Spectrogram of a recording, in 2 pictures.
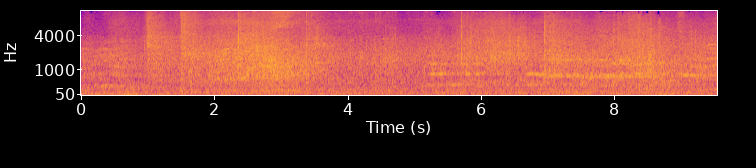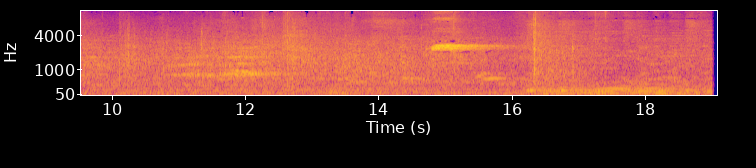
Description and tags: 09-IceHockey-effecten-en fluit
Recorded match in the Uithof, the hague, icehockey match
Hockey, Icehockey, contest, ice, iceskating, match, puck, skating, teams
